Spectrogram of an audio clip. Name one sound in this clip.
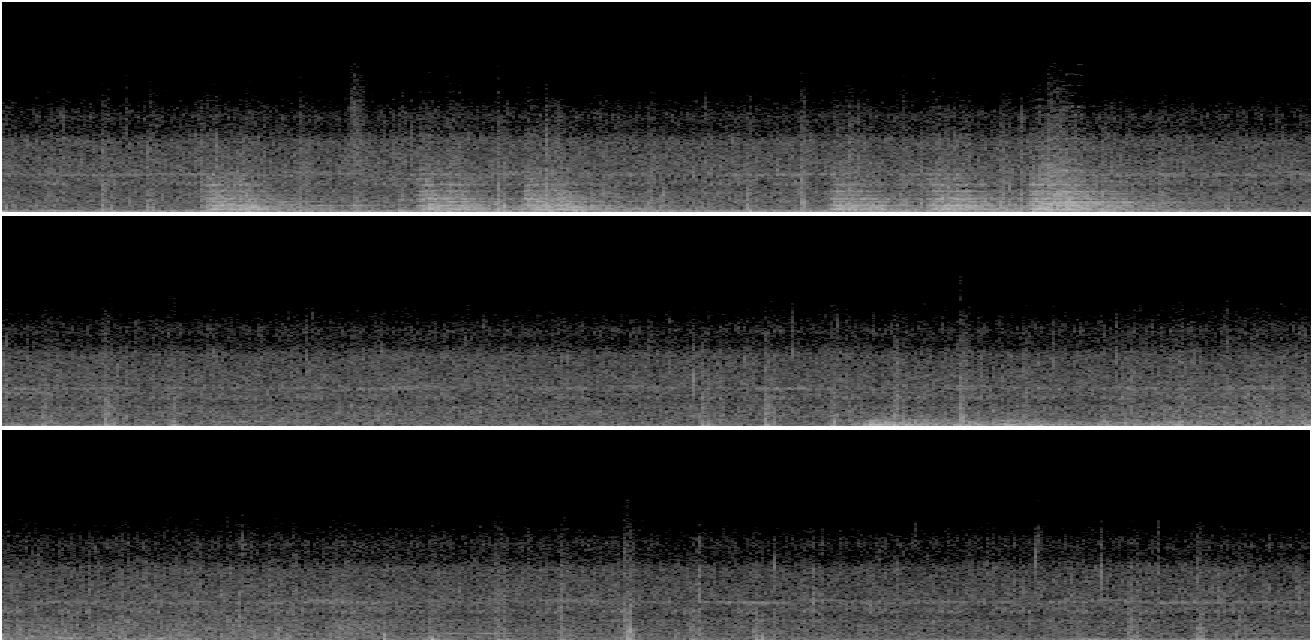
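Footsteps crunch over grass and dirt.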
